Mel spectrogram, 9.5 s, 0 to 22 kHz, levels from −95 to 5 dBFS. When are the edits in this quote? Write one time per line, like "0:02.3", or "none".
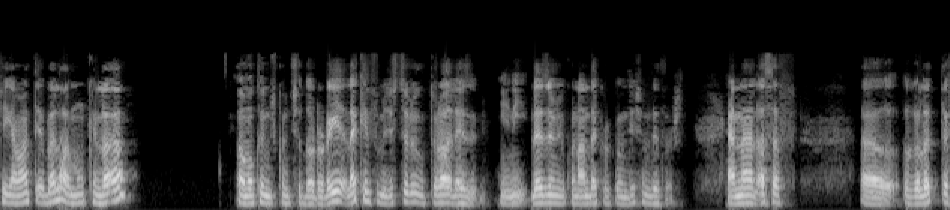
0:05.3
